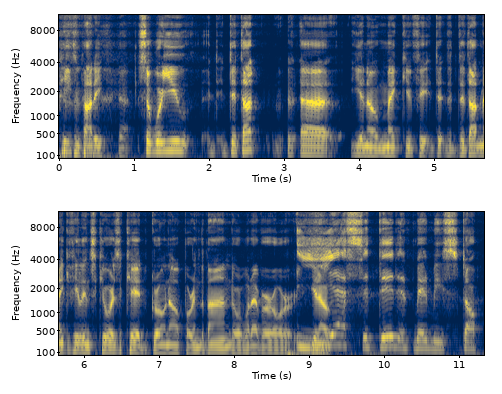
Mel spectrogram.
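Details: Two adult men in conversation; normal speech.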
